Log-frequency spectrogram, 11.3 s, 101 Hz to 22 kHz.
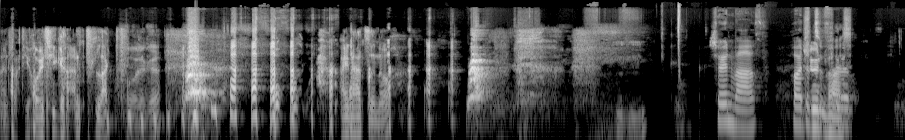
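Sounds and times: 
speech: 0:00.0 - 0:05.4, 0:09.0 - 0:10.7
laughter: 0:00.0 - 0:07.0
dog barking: 0:02.3 - 0:02.9, 0:05.8 - 0:06.4
vocal noises: 0:07.4 - 0:08.2.

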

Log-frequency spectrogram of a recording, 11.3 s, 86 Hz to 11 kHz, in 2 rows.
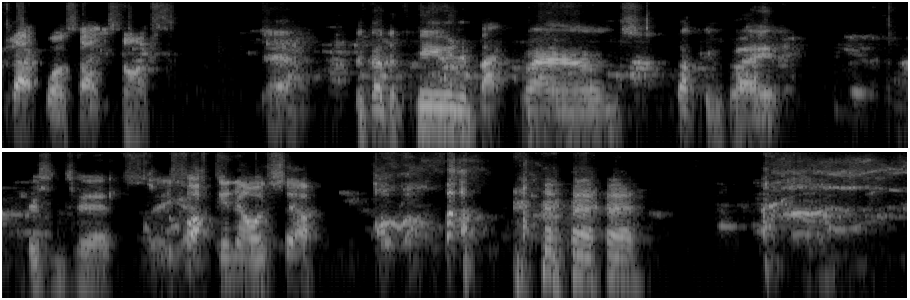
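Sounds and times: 
speech: 0:00.0 - 0:09.8, 0:10.4 - 0:10.8
person coughing harshly after swallowing chili: 0:08.0 - 0:09.2, 0:10.4 - 0:11.3
laughter: 0:08.9 - 0:09.8.

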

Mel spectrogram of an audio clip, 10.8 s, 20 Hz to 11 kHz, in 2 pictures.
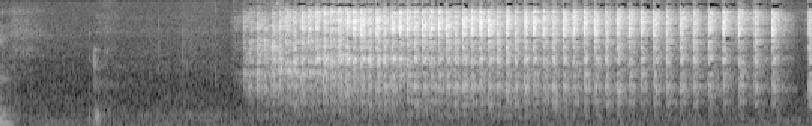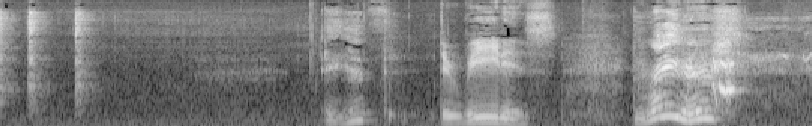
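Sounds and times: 
prize wheel spinning and ticking: 0:01.6 - 0:06.1
speech: 0:08.4 - 0:10.4
laughter: 0:10.0 - 0:10.8.

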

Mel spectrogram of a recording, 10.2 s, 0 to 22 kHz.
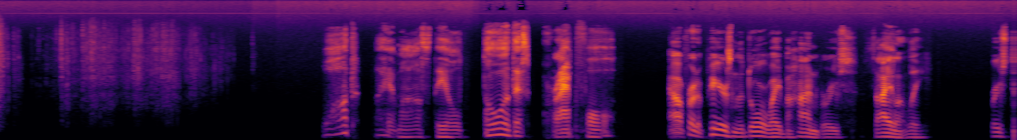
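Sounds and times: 
paper torn from a pad: 0:00.0 - 0:02.4
speech: 0:03.3 - 0:06.2, 0:06.8 - 0:09.4, 0:10.0 - 0:10.1.

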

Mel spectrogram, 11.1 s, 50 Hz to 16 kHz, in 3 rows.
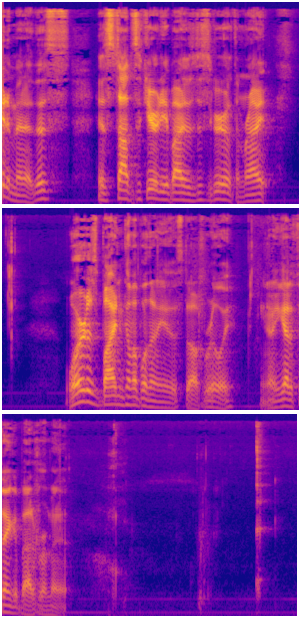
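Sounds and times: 
speech: 0:00.0 - 0:03.4, 0:04.5 - 0:08.3
low steady hum: 0:00.0 - 0:11.1
person sipping and swallowing a drink: 0:08.6 - 0:11.1.

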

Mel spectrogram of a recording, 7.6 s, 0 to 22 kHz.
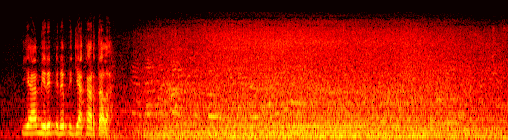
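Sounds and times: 
busy city traffic roar: 0:00.0 - 0:07.6
speech: 0:00.3 - 0:01.8
crowd chatter: 0:01.7 - 0:07.6
engines droning: 0:01.8 - 0:07.6.

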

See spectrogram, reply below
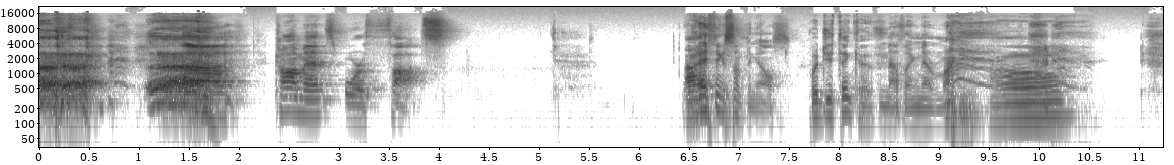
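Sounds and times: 
throat-clearing coughs: 0:00.0 - 0:02.1
speech: 0:02.6 - 0:04.1, 0:06.4 - 0:10.4.

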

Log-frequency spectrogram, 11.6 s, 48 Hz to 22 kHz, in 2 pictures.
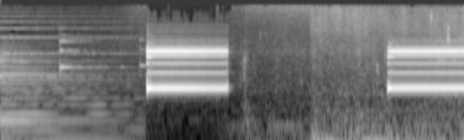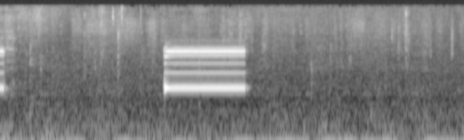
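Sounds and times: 
phone ringing: 0:01.8 - 0:02.9, 0:04.8 - 0:06.0, 0:07.9 - 0:08.9
low hum: 0:01.8 - 0:11.5.

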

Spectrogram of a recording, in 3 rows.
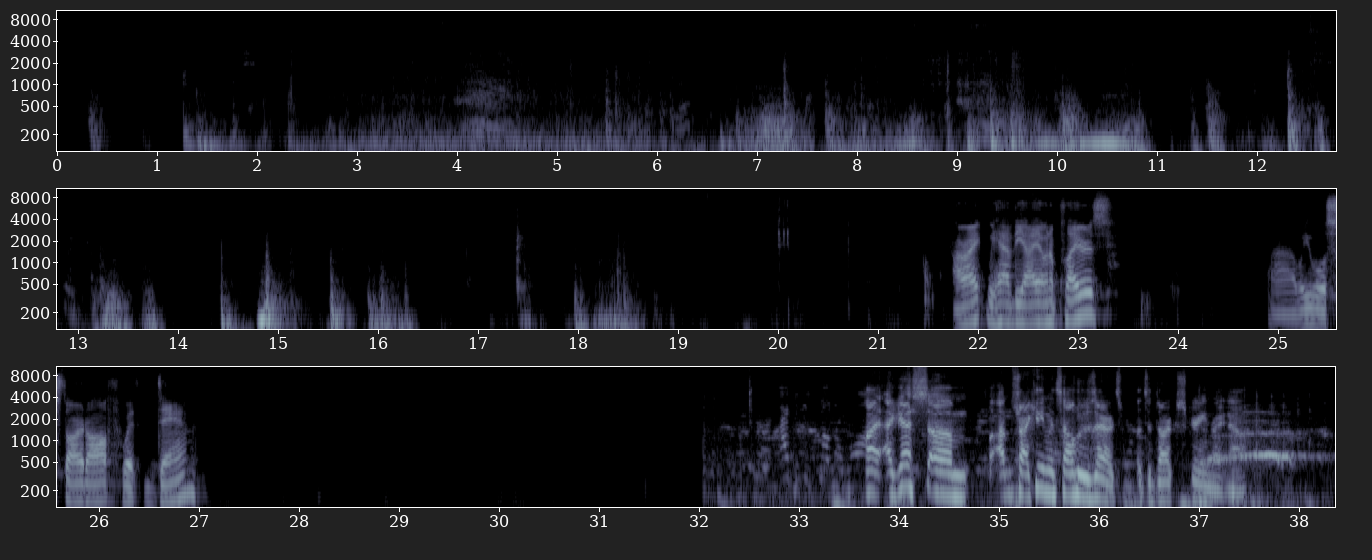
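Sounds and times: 
chair knocking and bumping as it is pushed into place: 0:06.7 - 0:16.5
speech: 0:21.8 - 0:23.4, 0:25.5 - 0:27.1, 0:33.6 - 0:37.6.

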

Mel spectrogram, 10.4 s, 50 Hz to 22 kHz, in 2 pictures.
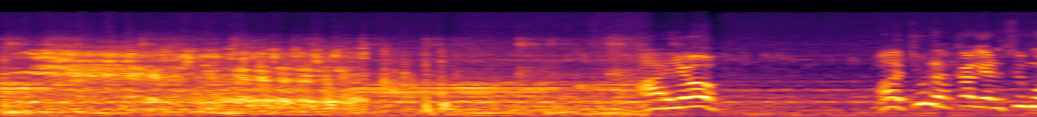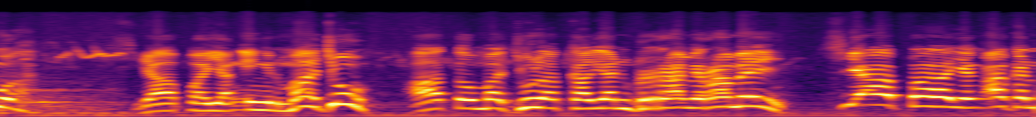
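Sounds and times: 
horse neighing: 0:00.0 - 0:01.9
galloping hooves of a ridden horse: 0:00.0 - 0:03.2
speech: 0:03.4 - 0:03.8, 0:04.4 - 0:10.3.

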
